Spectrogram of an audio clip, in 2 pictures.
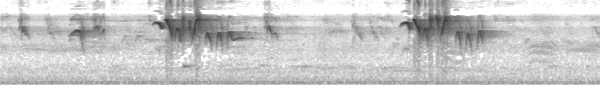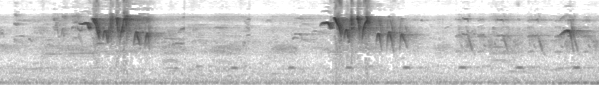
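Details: Strident rattling chatter of a white-throated kingfisher repeated four times, roughly every two and a half to three seconds, each burst harsh and high-pitched, with quiet pauses and a low hum between.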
